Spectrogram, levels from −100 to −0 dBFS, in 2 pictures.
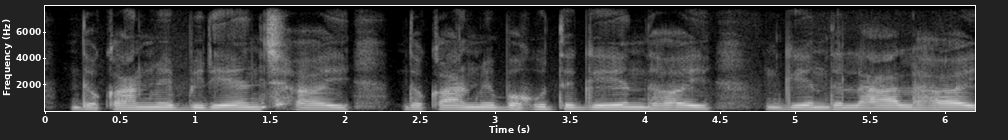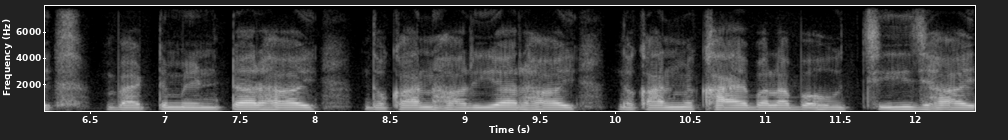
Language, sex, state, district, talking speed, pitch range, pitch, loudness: Bajjika, male, Bihar, Vaishali, 115 wpm, 150-155 Hz, 155 Hz, -28 LUFS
